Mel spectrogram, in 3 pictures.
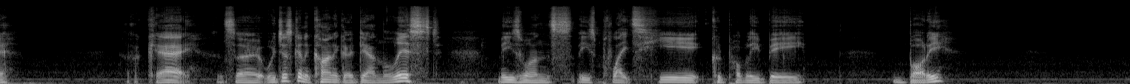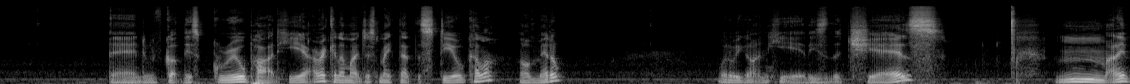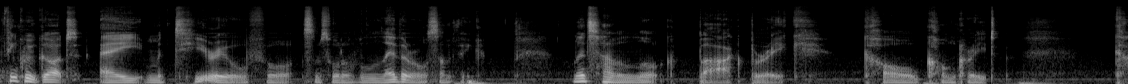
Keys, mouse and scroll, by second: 0.4-1.3 middle drag, 1.3-3.9 drag, 4.7 middle click, 7.0-11.1 drag, 11.1 middle click, 12.7 z, 12.9 click, 13.2 z, 17.8 middle click, 18.6-19.8 drag, 18.6 z, 19.4 z, 20.4 z, 23.9 middle drag.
